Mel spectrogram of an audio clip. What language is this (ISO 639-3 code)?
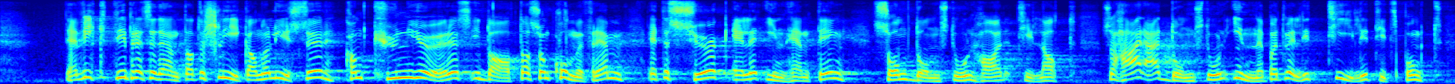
nor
